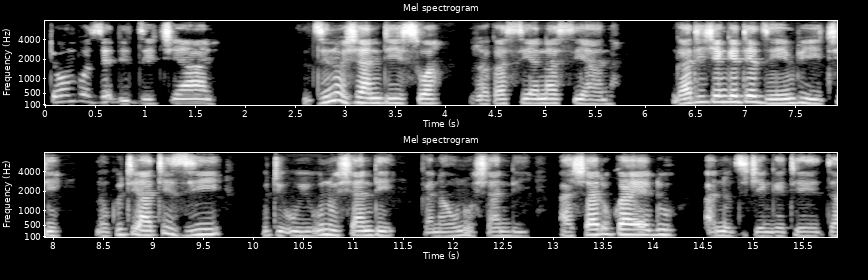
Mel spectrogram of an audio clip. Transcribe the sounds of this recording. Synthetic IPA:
to̞mbo̞d͡ze̞ɗud͡zet͡ʃiano | d͡zino̞ʃandiswa | ʐakasijanasijaːna | ŋɡatit͡ʃe̞ŋɡe̞te̞d͡ze̞imbitʰi | no̞kutiɦatizii | kutiujuuno̞ʃandi | kanauno̞̰ʃandi | aʃaɾukae̞ɗu | ano̞d͡zit͡ʃe̞ŋɡe̞te̞ːd͡za

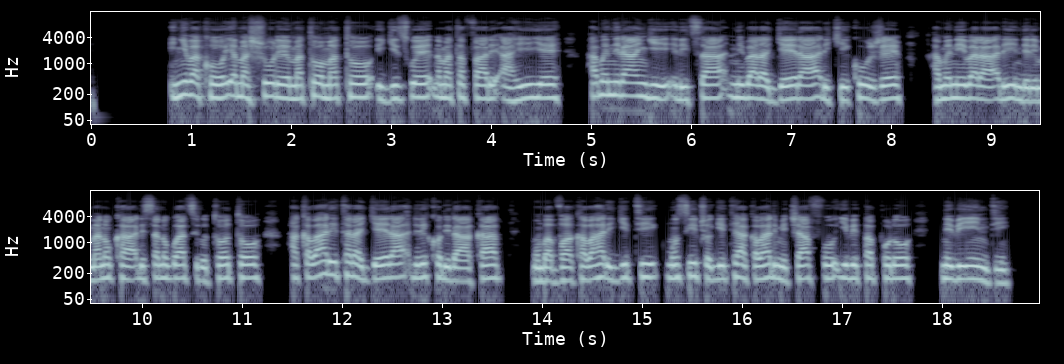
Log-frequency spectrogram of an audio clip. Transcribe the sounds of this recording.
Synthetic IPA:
iɲuβakʰo̞jamaʃuːɾe̞mato̞mato̞ʔiɡizɡwe̞namatafaːɾiʔahije̞ | hamŋe̞niɾaːŋɡiɾisaniβaɾaɡe̞ːɾaɾikʰiːkuʒe̞ | hamŋe̞niβaɾaɾiiːndiɾimanukaɾisanuɡwaːt͡siɾuto̞to̞hakaβahaɾitaɾaɟe̞ɾaɾiɾikʰo̞ɾiɾaːka | mumbavuhakaβahaɾiɡitiumuːsijiːt͡ʃo̞ɡitihakaβahaɾimit͡ʃaːfujiβipapuɾo̞ | niβiːndi

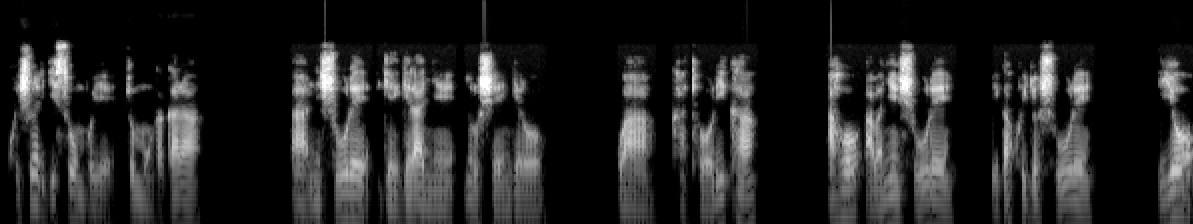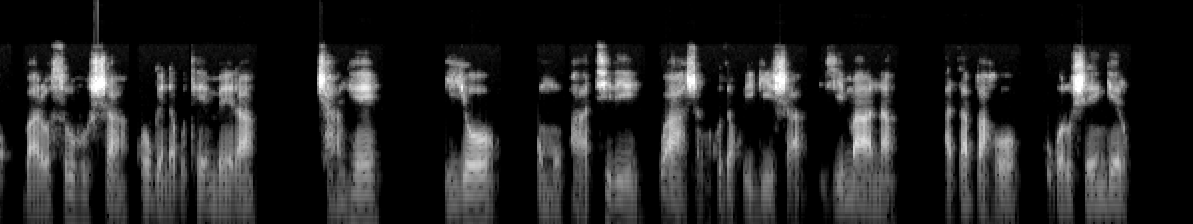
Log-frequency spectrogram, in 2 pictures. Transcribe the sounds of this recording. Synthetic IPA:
kwiːʃuːɾe̞ɾɟiːsuːmbuje̞ɾɟomuːŋɡaɡaɾa | niʃuːɾe̞ɾɟe̞ːɡe̞ɾaɲe̞nuɾuʃe̞ːŋɡe̞ɾo̞ | ɡwakʰatʰo̞ɾikʰaː | ɦo̞ʔa̰βaɲe̞ːʃuːɾe̞ | βiɡakwiːɾɟo̞ʃuːɾe̞ | ijo̞̰ | βaɾo̞suɾuɦuʃa̰ɡwouɡeːndaɡutʰe̞̰ːmbe̞ːɾa | t͡ʃaːŋɦe̞ | ijo̞ | umupʰa̰tʰiɾi | wa̰haʃaːkakuza̰kwḭːɡḭːʃa̰ivjiːmaːna̰ː | zavaɦo̞̰ | uɡwoɾuʃe̞ːŋɡe̞ɾo̞

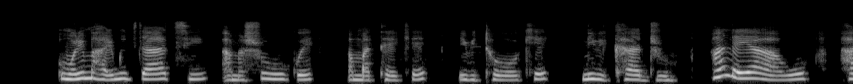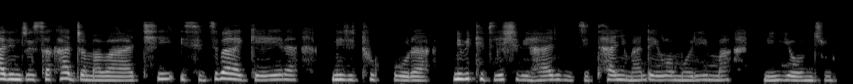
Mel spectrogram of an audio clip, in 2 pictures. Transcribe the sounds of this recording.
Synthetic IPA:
umuɾimaɦaɾimwivjaːt͡siamaʃuːɡwe̞ | amatʰe̞kʰe̞ | iβitʰo̞ːkʰe̞ | niβikʰad͡ʒu | m̥haːnde̞jaːwo̞haɾinzuisakʰad͡ʒamaβaːtʰisiziβaɾaɡe̞ːɾaniɾitʰuk̚ʰuɾaniβitʰivjiːnʃiβiɦaɾiβizitʰaɲimhaːnde̞juwo̞muɾimanijo̞nzu

